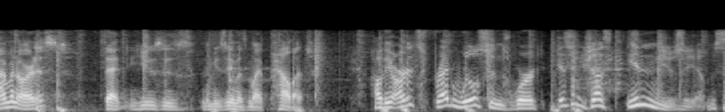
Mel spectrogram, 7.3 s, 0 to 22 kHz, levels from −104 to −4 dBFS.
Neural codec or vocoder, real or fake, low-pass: vocoder, 22.05 kHz, 80 mel bands, Vocos; fake; 7.2 kHz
